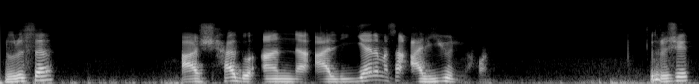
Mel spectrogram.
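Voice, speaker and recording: A man teaching a classroom lesson, reading Arabic text line by line, explaining it and checking with his students. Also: a little high. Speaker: seminary teacher. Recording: dull lo-fi sound.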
